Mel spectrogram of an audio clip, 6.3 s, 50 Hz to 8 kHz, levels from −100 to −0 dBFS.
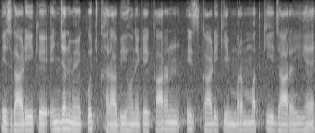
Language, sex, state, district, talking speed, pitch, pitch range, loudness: Hindi, male, Rajasthan, Bikaner, 170 wpm, 105 Hz, 100-110 Hz, -20 LUFS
